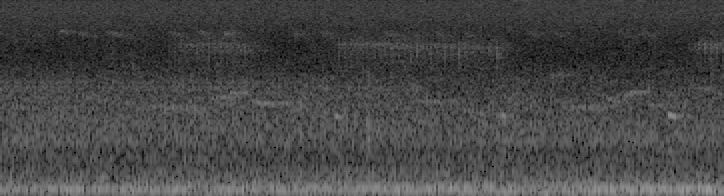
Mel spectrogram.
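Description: Steady low rumble of wind on the microphone, with a few faint short bird chirps.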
